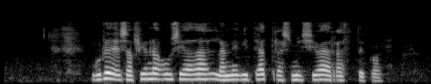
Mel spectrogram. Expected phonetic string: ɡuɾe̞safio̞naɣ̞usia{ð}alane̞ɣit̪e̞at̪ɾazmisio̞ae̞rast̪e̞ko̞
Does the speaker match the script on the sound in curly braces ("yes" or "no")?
yes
